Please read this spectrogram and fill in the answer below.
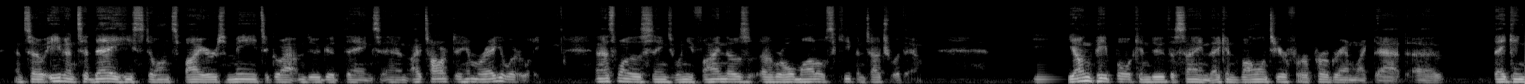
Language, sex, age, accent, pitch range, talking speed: English, male, 40-59, American, 110-125 Hz, 220 wpm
